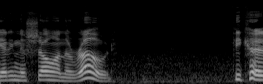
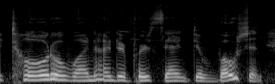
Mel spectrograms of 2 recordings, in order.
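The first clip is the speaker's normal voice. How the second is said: cat voice again; 2 semitones lower, 5 dB louder, slower than usual. Acted. Repeats as cat.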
